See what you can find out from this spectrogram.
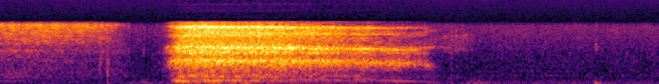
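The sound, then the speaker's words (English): A single big, deep breath taken during a guided relaxation with eyes closed: one long, loud, airy inhale of about two seconds, rising abruptly out of quiet and cutting off cleanly, with no talking. “And everyone, close your eyes. Take a big, deep breath.”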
